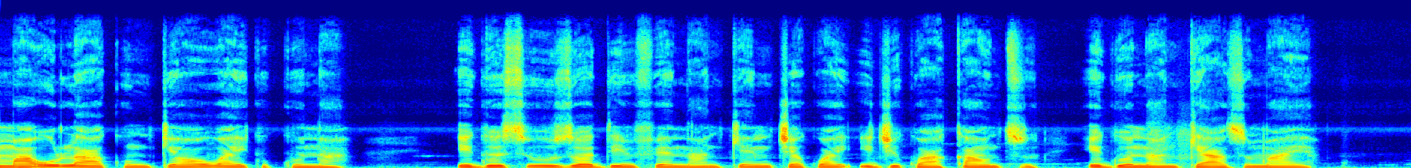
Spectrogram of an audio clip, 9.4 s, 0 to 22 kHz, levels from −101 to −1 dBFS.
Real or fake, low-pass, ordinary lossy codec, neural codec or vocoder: real; 19.8 kHz; none; none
